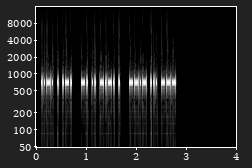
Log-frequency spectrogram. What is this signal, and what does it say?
Morse code, heard as a keyed tone, about 44 wpm, 700 Hz. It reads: FER NICE QSO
